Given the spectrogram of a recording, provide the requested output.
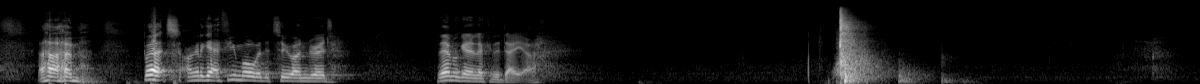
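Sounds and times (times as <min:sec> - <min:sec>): golf driver striking ball: 0:08.4 - 0:09.1.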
